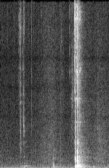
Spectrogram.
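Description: Small fly-tying scissors working at the hook in the vise: a faint click about half a second in, then one sharp, louder metal click about a second and a half in.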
